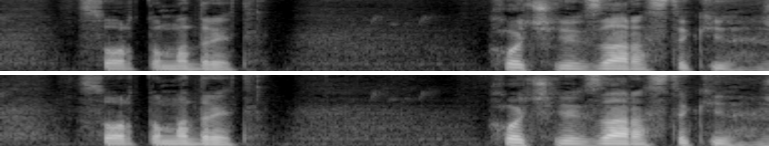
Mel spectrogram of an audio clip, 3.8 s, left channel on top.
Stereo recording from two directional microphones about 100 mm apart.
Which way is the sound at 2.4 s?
35° left (ahead or behind).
